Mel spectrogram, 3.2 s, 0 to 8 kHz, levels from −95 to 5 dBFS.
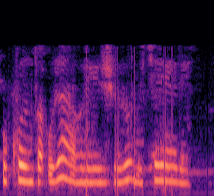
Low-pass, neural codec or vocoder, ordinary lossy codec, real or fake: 7.2 kHz; none; AAC, 16 kbps; real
